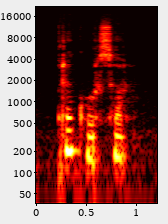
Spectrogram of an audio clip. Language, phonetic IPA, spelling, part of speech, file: Polish, [prɛˈkursɔr], prekursor, noun, LL-Q809 (pol)-prekursor.wav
